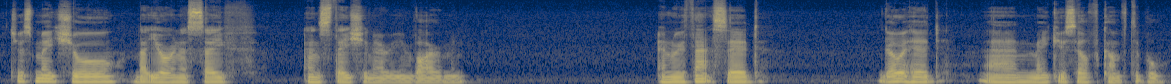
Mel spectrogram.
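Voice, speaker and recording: A man with a low voice guides a meditation in short, measured phrases. He speaks very slowly and gently, leaving pauses between instructions. The sound is dry and close, with no room around it. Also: no room sound.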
